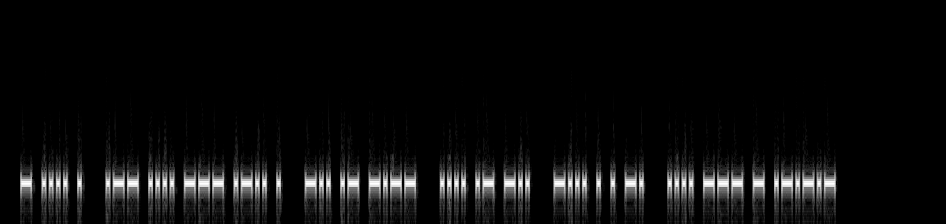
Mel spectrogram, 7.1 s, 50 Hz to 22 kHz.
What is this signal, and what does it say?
Morse code, heard as a keyed tone, about 46 wpm, 700 Hz. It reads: THE WHOLE DAY HAD BEEN HOT.
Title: Sentences from Top 1000 Words - Review Part 3 - 45wpm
